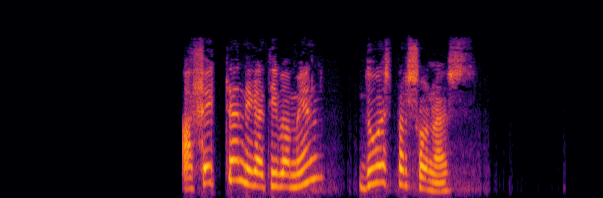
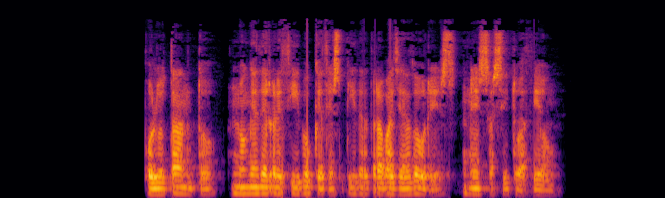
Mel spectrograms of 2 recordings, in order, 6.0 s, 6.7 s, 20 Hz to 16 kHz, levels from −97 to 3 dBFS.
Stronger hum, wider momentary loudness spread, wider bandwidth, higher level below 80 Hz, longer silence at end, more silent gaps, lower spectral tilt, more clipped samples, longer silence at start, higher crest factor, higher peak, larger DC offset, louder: neither; about the same, 9 LU vs 9 LU; second, 7.6 kHz vs 11 kHz; second, -70 dBFS vs -58 dBFS; first, 1.4 s vs 1.1 s; neither; about the same, -4.5 dB/octave vs -3.5 dB/octave; neither; first, 1.8 s vs 1.45 s; about the same, 20 dB vs 20 dB; about the same, -2 dBFS vs 0 dBFS; neither; about the same, -18 LUFS vs -18 LUFS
